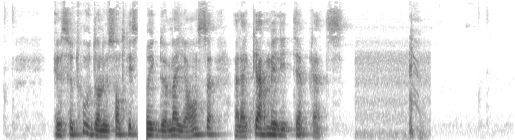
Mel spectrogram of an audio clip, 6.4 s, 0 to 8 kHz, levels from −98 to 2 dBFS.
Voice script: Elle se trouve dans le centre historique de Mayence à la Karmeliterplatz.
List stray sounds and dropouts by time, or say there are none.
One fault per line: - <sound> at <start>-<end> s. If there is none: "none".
- dropout at 1.7-1.8 s
- cough at 5.1-5.3 s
